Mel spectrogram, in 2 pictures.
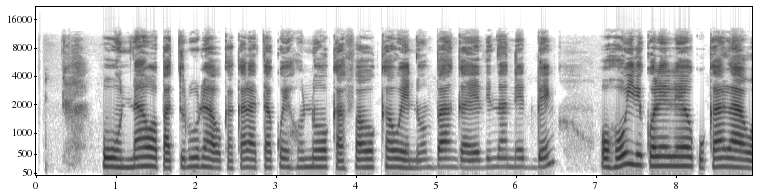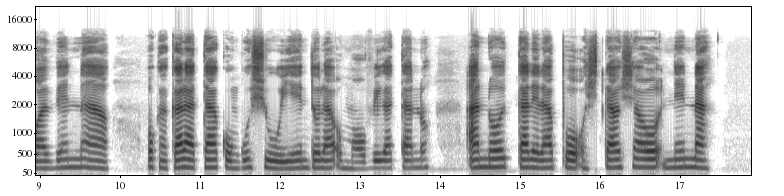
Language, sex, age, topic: Oshiwambo, female, 18-24, finance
